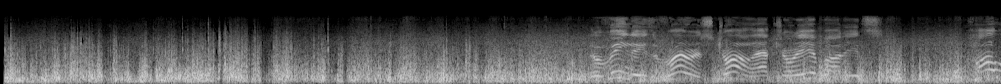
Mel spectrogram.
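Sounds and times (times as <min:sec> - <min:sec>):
wind buffeting microphone: 0:00.0 - 0:10.0
surf breaking on rocks: 0:00.1 - 0:10.0.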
